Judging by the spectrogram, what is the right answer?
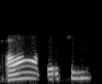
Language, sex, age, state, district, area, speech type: Assamese, female, 45-60, Assam, Jorhat, urban, conversation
